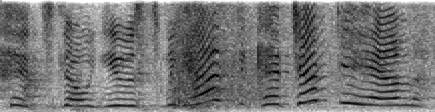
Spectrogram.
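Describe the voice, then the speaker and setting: A woman voicing a tiny, excitable fairy-like companion in a video game, with a squeaky, childlike voice. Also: moderate pace, exaggerated voice. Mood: frantic. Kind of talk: animated video game voice acting. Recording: reverberant, music behind.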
